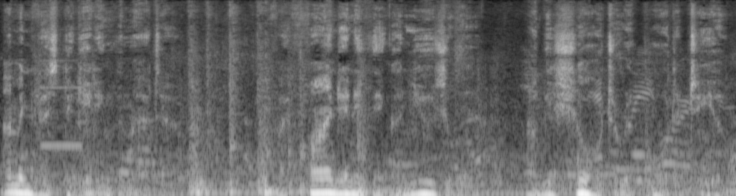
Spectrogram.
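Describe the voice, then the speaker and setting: A man's voice: low-pitched, sing-song, fairly quick, creaky, loud music behind the voice, exaggerated voice. A man playing a stern, brusque hospital security chief in an audio drama, curt and officious. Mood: curt, official.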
